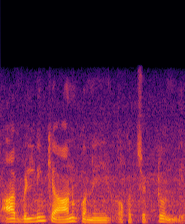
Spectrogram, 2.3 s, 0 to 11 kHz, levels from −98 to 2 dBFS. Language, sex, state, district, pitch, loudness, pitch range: Telugu, male, Andhra Pradesh, Manyam, 135 Hz, -19 LUFS, 105-150 Hz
